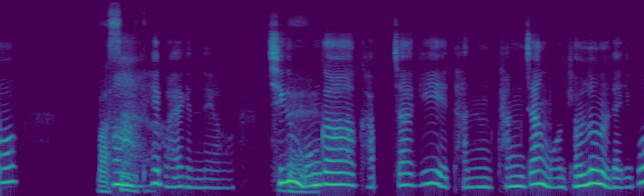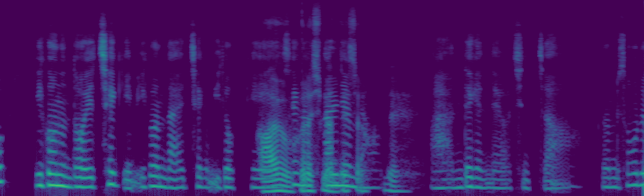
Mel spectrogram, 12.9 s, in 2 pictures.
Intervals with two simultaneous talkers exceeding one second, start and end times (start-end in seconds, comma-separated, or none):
9.0-10.3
